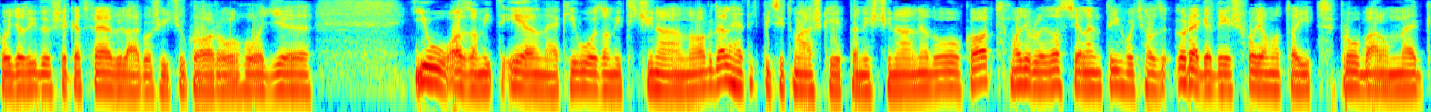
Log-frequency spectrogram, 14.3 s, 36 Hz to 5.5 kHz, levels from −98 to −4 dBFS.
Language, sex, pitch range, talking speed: Hungarian, male, 100-110 Hz, 145 wpm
